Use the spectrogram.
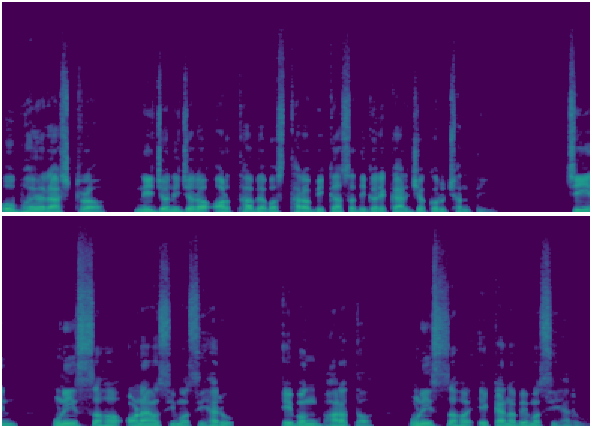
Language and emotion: Odia, neutral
